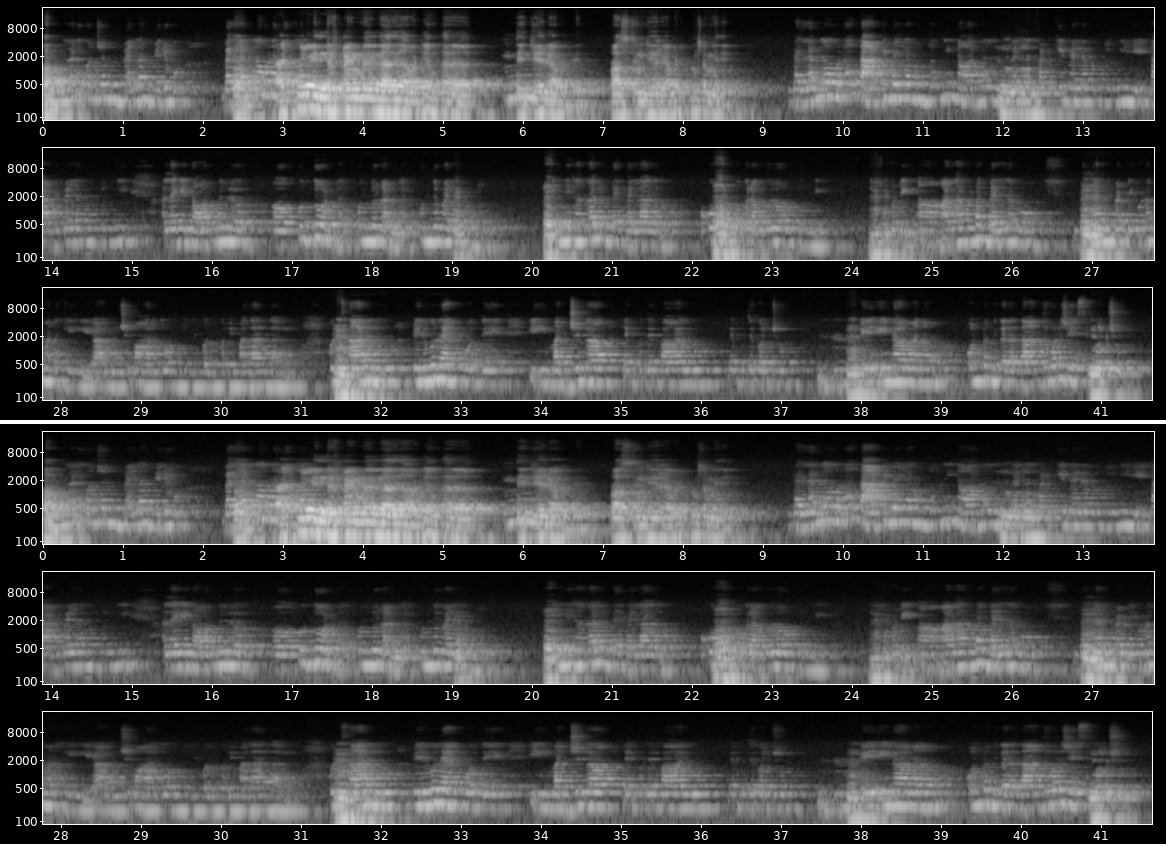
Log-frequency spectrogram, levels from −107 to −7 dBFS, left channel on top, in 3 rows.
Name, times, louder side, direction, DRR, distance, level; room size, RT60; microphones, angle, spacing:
voice 1, 0.0-1.7 2.2-3.8 5.7-6.6 7.3-7.8 9.3-16.4 16.7-19.5 20.2-21.7 22.2-23.6 24.4-36.0 36.3-37.1 37.4-41.3, left 1 dB, 45° left, -2 dB, 1.5 m, -42 dB
voice 2, 2.9-5.3 5.9-6.7 7.1-8.6 11.9-12.4 18.2-18.4 19.0-19.1 20.1-20.3 22.2-22.5 24.2-24.5 26.8-27.1 31.4-31.7 37.8-38.1 40.8-41.2, left 2 dB, 75° left, 3 dB, 0.7 m, -31 dB
7.1 x 6.8 x 2.4 m, 1.4 s
head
